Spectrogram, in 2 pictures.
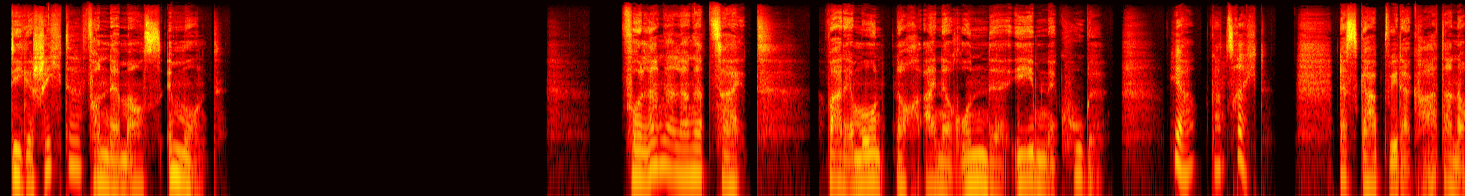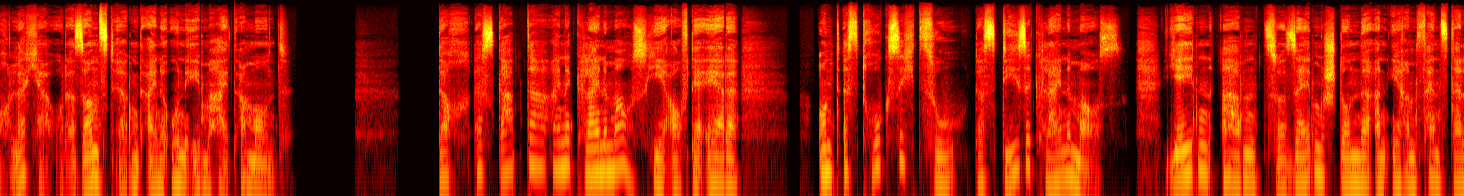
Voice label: Kurzgeschichte Kinder, Audiobook (Hörbuch), German; Die Maus im Mond

